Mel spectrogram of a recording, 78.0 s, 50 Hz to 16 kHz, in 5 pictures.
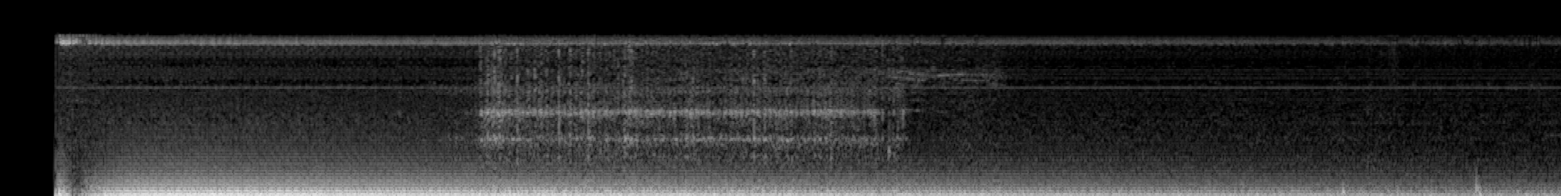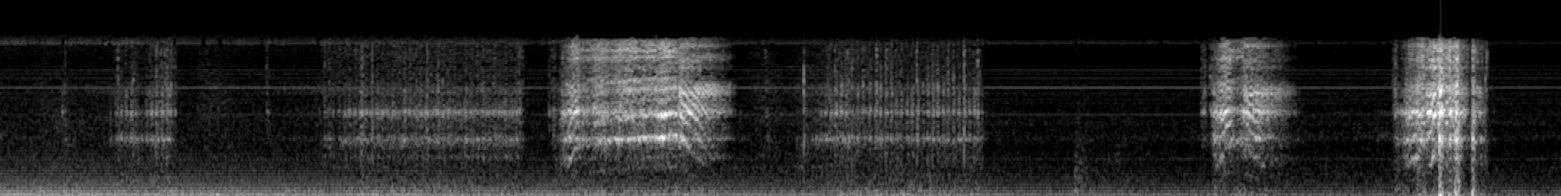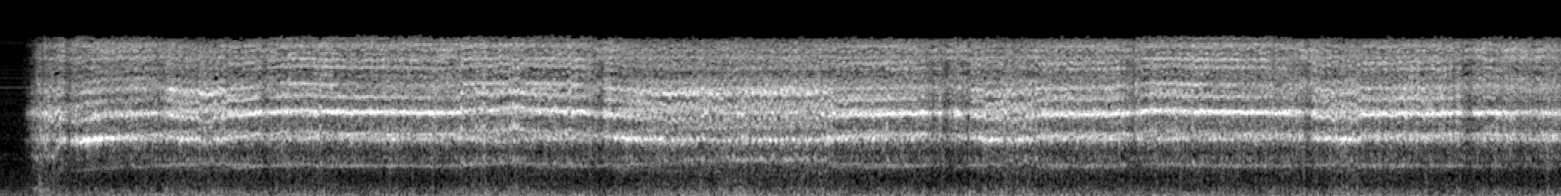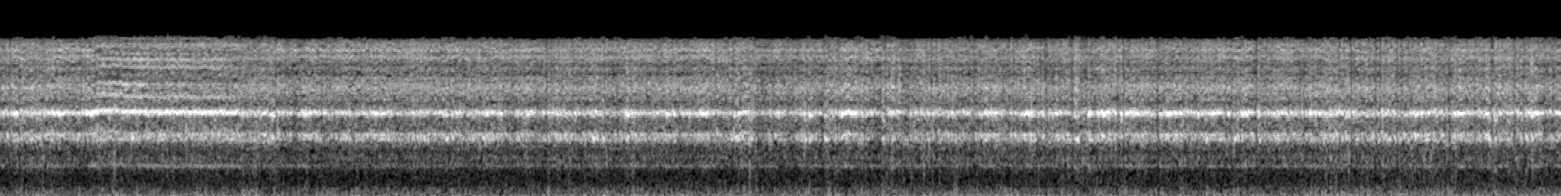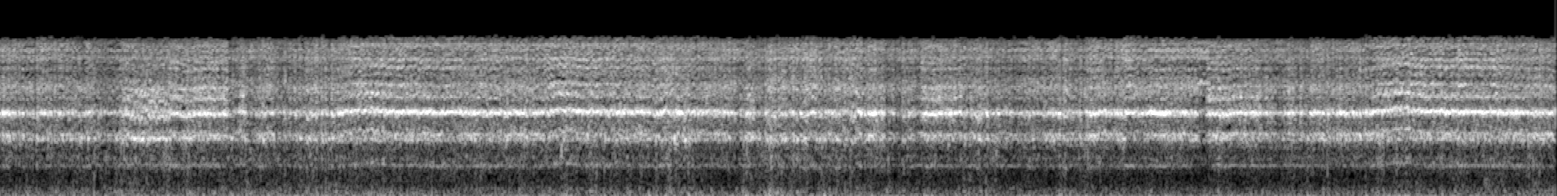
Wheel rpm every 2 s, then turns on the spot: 0, 0, 10, 20, 10, 0, 0, 0, 0, 10, 40, 60, 10, 10, 20, 30, 150, 160, 160, 160, 160, 160, 160, 160, 160, 160, 160, 160, 160, 160, 160, 160, 160, 160, 160, 160, 160, 160, 160.
4-10 18-20 24-26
